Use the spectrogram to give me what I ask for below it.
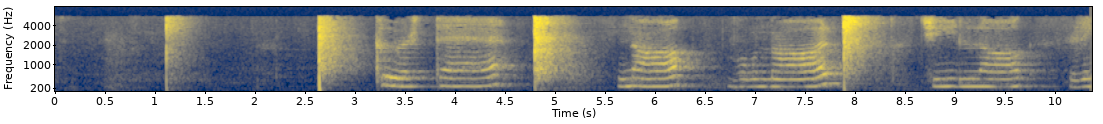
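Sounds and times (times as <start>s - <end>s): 
single hand clap: 1.1s - 1.4s, 2.6s - 3.1s, 4.8s - 5.3s, 7.9s - 8.3s
speech: 3.3s - 4.6s, 5.6s - 8.0s, 8.7s - 10.3s.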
